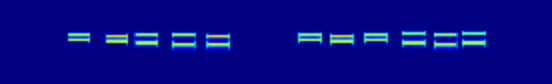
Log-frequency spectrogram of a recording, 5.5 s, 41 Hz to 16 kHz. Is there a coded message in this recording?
Yes: DTMF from 0.7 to 4.8 s, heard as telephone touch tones, dialled by hand, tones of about 220 ms. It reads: 07521 070626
